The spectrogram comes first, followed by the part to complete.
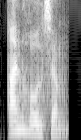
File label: "unwholesome", Indian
